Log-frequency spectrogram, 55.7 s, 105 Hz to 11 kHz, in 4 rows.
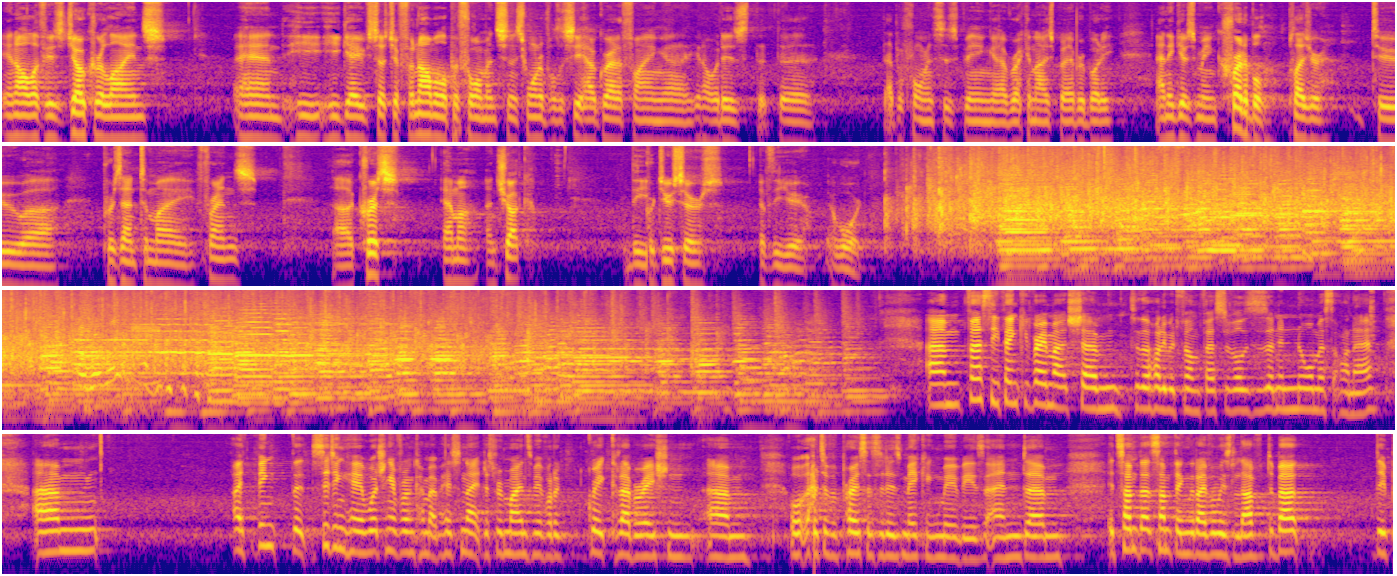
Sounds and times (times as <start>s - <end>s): Trombone: 23.8s - 36.6s.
